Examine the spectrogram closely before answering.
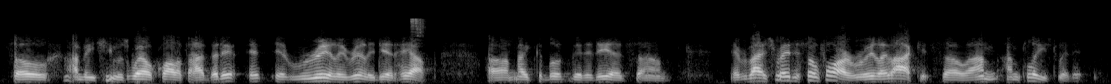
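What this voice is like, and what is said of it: Texas-sounding American accent. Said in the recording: “You have a Texas accent.”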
